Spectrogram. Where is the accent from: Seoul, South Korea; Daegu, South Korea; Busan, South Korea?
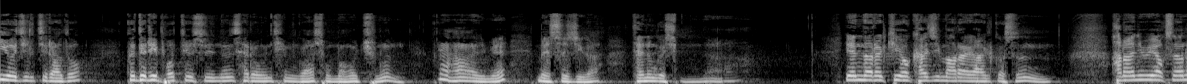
Seoul, South Korea; 저는 70년대 초반에 한강이 내려다 보이는 응봉동이라는 곳에 살았는데요.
